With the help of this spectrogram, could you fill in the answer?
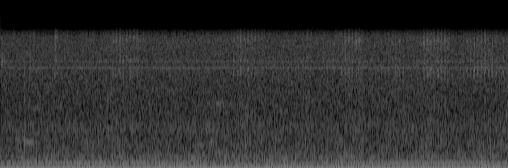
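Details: Male pet cat said to have lost his meow, purring indoors: a steady, continuous low rumbling purr throughout, with no meows heard.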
